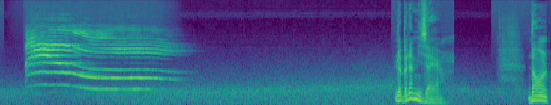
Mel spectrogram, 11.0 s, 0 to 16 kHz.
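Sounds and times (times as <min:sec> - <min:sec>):
female cat giving a long drawn-out meow: 0:00.5 - 0:03.8
speech: 0:07.9 - 0:09.0, 0:10.6 - 0:11.0.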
